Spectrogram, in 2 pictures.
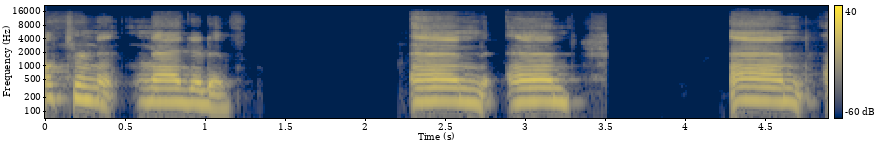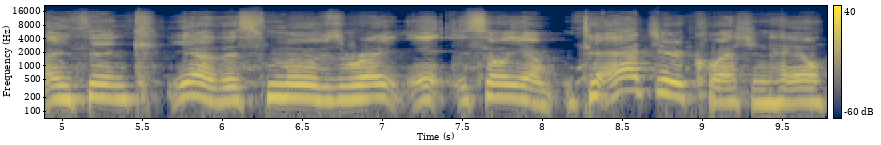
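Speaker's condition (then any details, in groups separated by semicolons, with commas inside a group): Cerebral palsy, spastic quadriplegia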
